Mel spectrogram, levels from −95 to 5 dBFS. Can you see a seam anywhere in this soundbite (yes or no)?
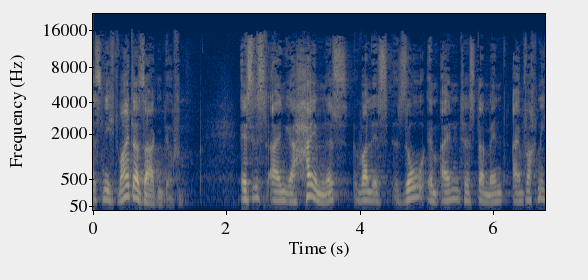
no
